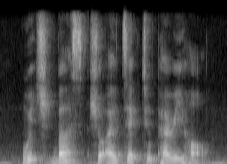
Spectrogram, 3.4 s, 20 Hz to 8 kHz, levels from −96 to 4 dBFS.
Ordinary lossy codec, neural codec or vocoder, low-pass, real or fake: AAC, 48 kbps; none; 7.2 kHz; real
